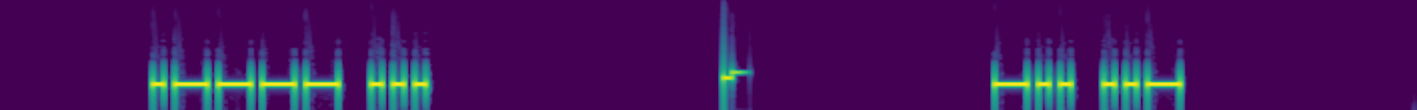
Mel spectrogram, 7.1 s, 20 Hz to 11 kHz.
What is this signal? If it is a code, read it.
Morse code, heard as a keyed tone, about 22 wpm, 700 Hz. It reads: 1 S D U
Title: Two Challenging Letter-Number Combinations 22wpm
